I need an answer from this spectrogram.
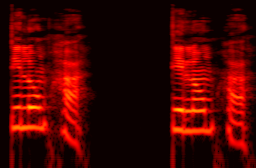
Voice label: "telomhv", Muscogee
